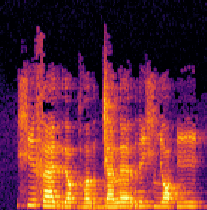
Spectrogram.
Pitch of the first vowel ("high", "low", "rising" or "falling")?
high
